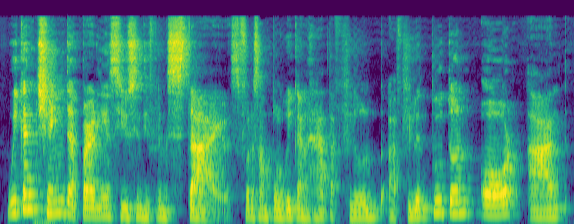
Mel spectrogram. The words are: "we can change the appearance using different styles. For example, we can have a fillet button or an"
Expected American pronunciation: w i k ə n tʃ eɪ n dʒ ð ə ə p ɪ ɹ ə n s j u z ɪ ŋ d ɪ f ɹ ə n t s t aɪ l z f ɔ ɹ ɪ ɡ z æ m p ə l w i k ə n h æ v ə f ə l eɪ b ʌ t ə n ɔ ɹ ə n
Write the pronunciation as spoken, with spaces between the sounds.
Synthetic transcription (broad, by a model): w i k ə n tʃ eɪ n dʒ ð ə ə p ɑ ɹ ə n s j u s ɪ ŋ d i f ɹ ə n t s t aɪ l s f ɔ ɹ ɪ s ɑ m p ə l w i k ə n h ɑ f ə f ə l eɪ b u t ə n ɔ ɹ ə n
